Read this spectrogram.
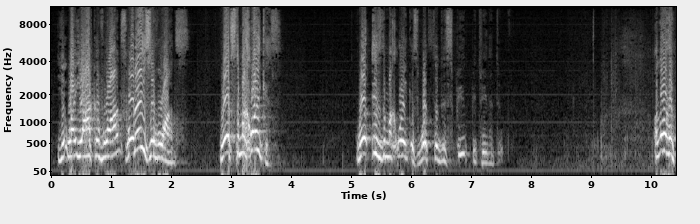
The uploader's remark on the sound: Shiur recorded in Yeshivas Ohr Reuven, Monsey NY.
